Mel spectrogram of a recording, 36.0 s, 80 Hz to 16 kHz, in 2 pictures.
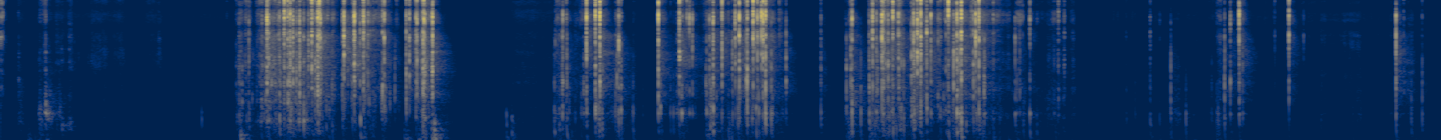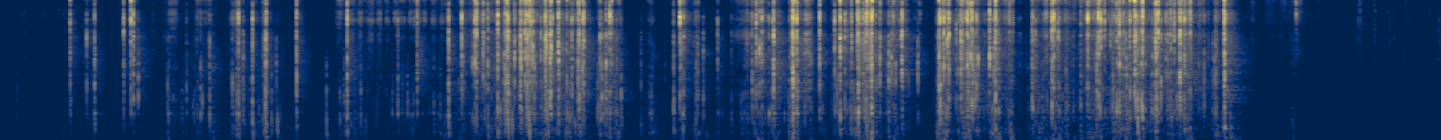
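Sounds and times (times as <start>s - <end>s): packaging tearing and crinkling: 3.0s - 5.4s, 23.5s - 33.6s.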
